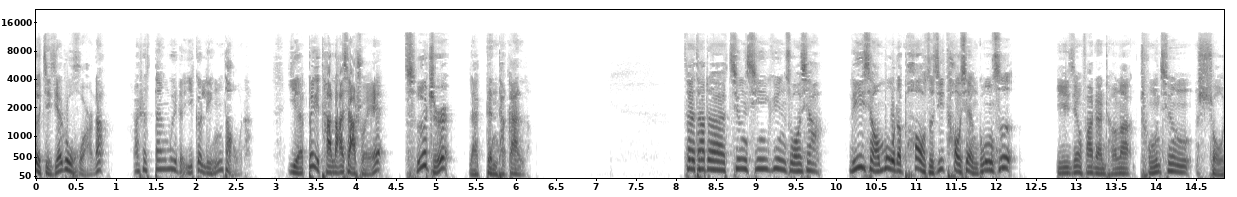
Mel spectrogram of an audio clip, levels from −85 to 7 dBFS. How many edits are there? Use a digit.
1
